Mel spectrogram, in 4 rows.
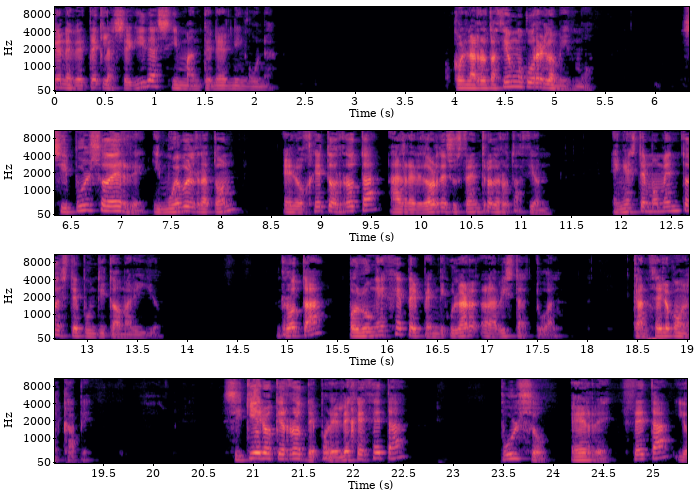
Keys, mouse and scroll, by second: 7.9 r, 24.6 r.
